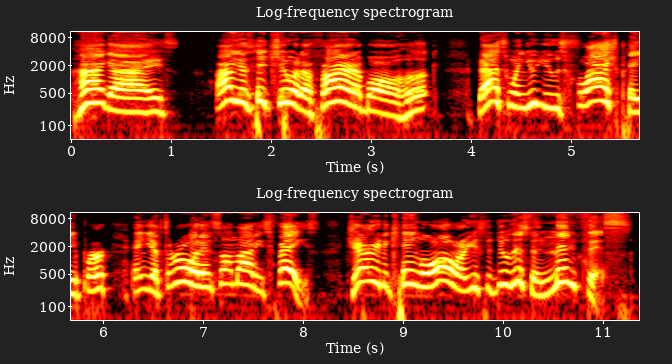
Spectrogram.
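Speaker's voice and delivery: high, loud mocking impression of a wrestler; Chris Jericho yelling. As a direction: yell like an over-the-top commentary character. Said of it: "Jericho's yelling in my face".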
